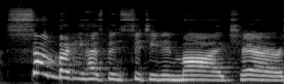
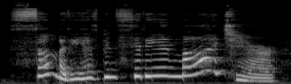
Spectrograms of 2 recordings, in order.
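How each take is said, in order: First: It is said in a great big voice. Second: It is said in a middle-sized voice.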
